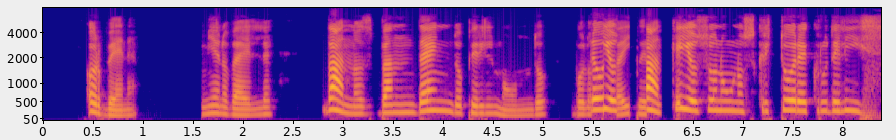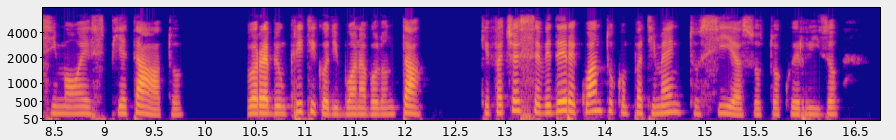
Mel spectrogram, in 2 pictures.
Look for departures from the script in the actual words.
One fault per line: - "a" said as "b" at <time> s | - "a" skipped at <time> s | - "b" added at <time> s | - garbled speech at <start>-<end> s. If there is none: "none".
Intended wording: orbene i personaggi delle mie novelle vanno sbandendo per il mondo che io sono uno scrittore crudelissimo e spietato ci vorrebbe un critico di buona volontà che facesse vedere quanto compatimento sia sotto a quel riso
- "i personaggi delle" skipped at 1.0 s
- garbled speech at 5.3-6.2 s
- "ci" skipped at 9.8 s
